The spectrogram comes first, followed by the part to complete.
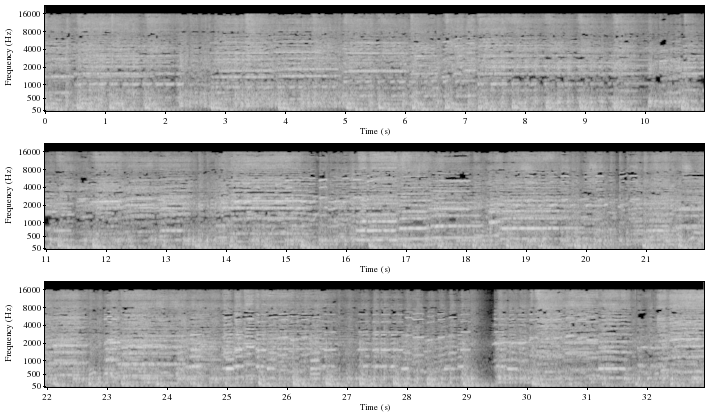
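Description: A school marching band playing a tune, saxophones carrying the melody over a steady beat.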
